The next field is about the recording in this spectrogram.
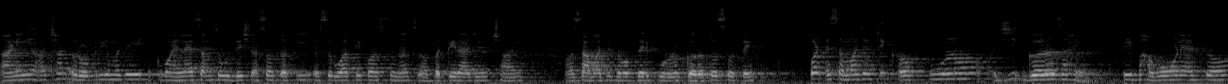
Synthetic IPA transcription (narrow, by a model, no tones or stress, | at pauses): aɽ̃iət͡ɕʰanɾoʈɾiməd̪ʱːjeʔekʋaɭɳəjat͡samt͡səud̪ːeɕəəsəɦot̪əkisuɾuʋat̪ːipəɳəsuːnət͡sbət̪ːiɾad͡ʑet͡ɕʰan | samad͡ʑad͡zəbab̚d̪aɾiːpuɾɳəkəɾət̪ot͡sɦot̪e | pəɳsəmad͡ʑat͡ɕiekpuɾɳəd͡ʑiːɡəɾəd͡zaɦet̪ebʱaɡəʋɳjat͡sə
